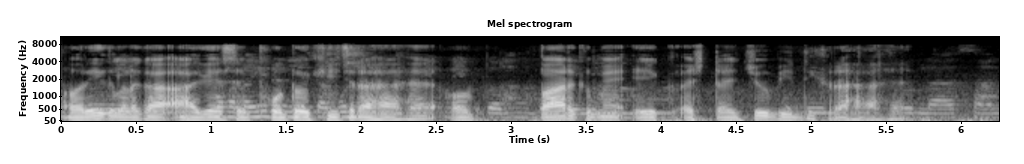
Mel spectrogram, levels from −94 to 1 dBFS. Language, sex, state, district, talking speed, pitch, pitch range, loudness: Hindi, male, Bihar, West Champaran, 170 wpm, 100 Hz, 95-105 Hz, -19 LUFS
